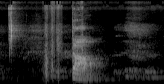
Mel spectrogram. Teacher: जीभ दांतों का स्पर्श करती है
